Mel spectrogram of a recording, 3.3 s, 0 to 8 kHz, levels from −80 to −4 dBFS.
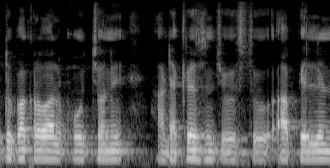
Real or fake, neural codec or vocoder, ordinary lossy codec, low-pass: real; none; none; none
